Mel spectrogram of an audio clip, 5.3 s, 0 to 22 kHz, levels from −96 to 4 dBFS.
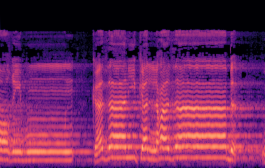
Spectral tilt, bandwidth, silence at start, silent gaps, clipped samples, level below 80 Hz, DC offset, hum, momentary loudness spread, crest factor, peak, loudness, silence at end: -3.5 dB/octave; 11 kHz; 0 s; none; under 0.1%; -76 dBFS; under 0.1%; none; 11 LU; 14 dB; -4 dBFS; -18 LUFS; 0 s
